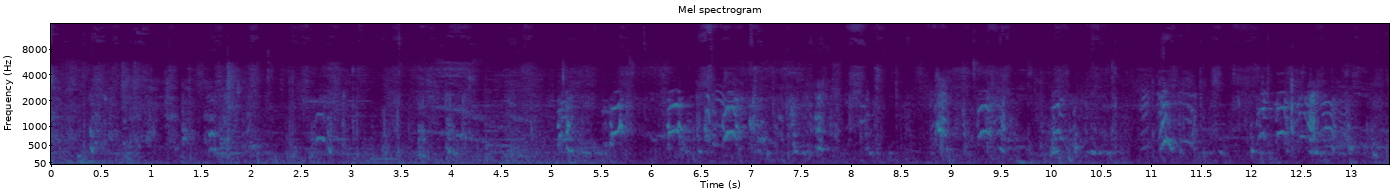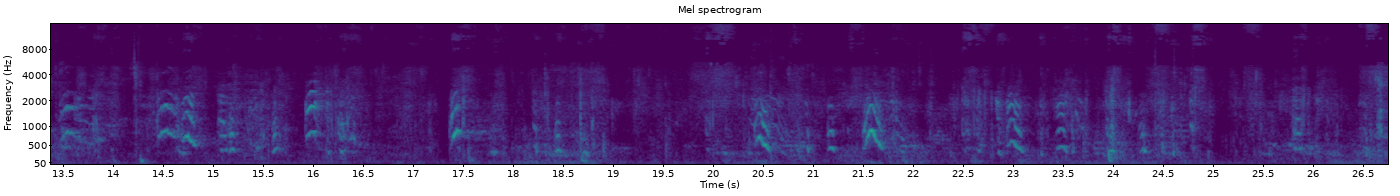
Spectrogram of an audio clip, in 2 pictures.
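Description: Ten-day-old golden retriever puppies squeaking and whimpering while nursing: many short, high, sliding cries, on and off, coming thicker in the second half.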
